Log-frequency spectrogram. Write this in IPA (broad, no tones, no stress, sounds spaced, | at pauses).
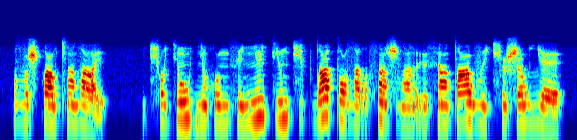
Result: zˤ ʊ ʂ qʷ ɛ w cʰ ẽ zˤ e | t͡ɕʰ ɔ c õ w ɟ ẽ χʷ e m s e ɲ ẽ c ɪ m t͡ɕ ʊ k dˤ o t u zˤ ɪ r sˤ ɐ̃ ʂ zˤ ẽ r ʏ s ẽ tˤ ɐ w v e t͡ɕʰ ʏ ʂ ɐ w ʎ ɛ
